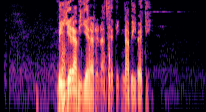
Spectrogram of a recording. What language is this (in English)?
Basque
